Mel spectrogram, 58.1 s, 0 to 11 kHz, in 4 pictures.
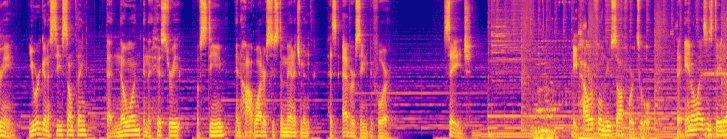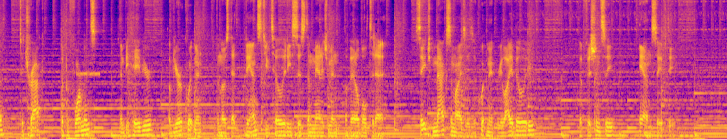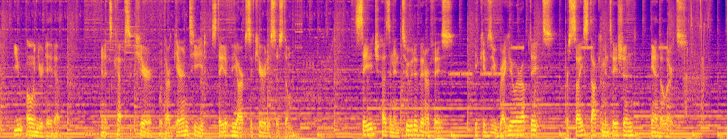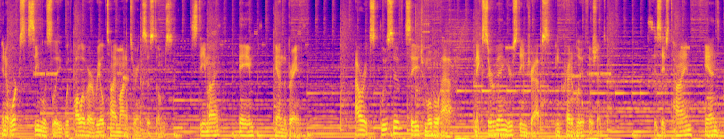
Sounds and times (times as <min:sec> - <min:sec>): Speech: 0:00.0 - 0:07.9, 0:08.9 - 0:09.6, 0:11.5 - 0:22.3, 0:22.9 - 0:25.3, 0:26.1 - 0:28.1, 0:29.4 - 0:30.4, 0:31.1 - 0:35.1, 0:36.2 - 0:42.8, 0:43.6 - 0:49.8, 0:50.7 - 0:55.9, 0:56.7 - 0:58.1
Music: 0:00.0 - 0:58.1.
